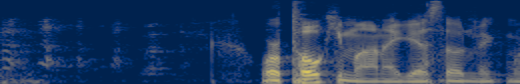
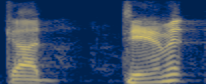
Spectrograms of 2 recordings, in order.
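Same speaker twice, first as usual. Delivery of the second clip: usual speaking voice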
